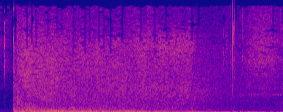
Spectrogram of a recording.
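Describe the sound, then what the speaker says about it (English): A shock rifle combo blast in an Unreal Engine game: one loud, deep explosion that bursts suddenly and then decays into a crackling rumble, with faint electrical sparks near the end. "you fire out the little shock ball and then you shoot it with your shock rifle, and you get this grand explosion"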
